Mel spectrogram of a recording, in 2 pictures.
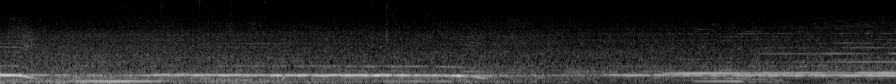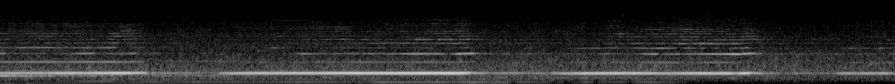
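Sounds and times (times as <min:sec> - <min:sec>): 
faint low rumble: 0:00.0 - 0:06.1
humpback whale holding long steady tones: 0:00.0 - 0:17.9.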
